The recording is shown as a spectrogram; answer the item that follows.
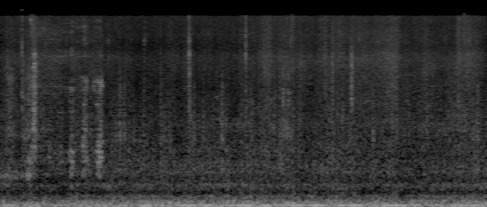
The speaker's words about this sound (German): Man hört so eine Art Summen. Ja. Und wir fahren durchaus über unebenen Boden. Wir werden am Schluss dieses Podcasts mal zeigen, wie das von außen klingt. Aber das, so ist es von innen.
